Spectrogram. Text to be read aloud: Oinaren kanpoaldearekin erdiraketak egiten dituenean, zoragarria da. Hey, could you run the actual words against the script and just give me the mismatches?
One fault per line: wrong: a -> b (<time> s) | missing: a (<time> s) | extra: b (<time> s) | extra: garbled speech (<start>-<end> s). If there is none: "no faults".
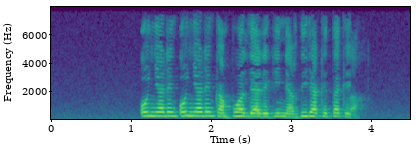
extra: oinaren (1.7 s)
missing: egiten dituenean zoragarria (3.7 s)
